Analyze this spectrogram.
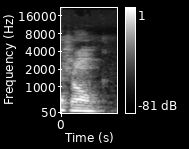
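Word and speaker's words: wrong: डब्लू नहीं right तो हमारा सॉरी यहां पर हो गया रोंग रोंग हम ले लेते हैं रोंग में भी क्या है हमारा डब्लू पूरा तरह साइलेंट है और इसको हम पढ़ते हैं रोंग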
